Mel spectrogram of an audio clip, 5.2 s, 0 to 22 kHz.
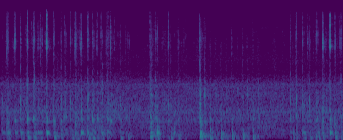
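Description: Fingertips of both hands type rapidly on the black plastic chiclet keys of an Acer Chromebook C20 (2014) laptop keyboard, set in a grey deck. A quick, uneven run of short, dry plastic clicks with bright, high tops comes in bursts, easing off briefly around the two-second and four-second marks. Each keystroke dies away almost instantly.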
